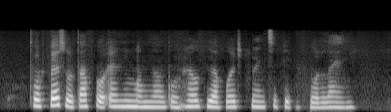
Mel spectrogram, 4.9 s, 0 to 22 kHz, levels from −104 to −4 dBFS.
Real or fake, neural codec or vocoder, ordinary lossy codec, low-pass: fake; codec, 16 kHz, 0.5 kbps, FunCodec, trained on Chinese and English, 25 frames a second; none; 7.2 kHz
